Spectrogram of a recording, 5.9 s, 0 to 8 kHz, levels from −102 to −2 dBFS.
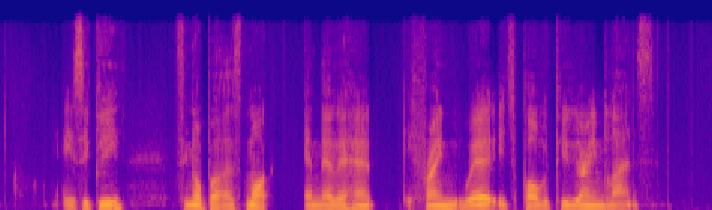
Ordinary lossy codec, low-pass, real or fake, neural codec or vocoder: none; 7.2 kHz; fake; codec, 16 kHz, 0.5 kbps, X-Codec, HuBERT features, trained on balanced general audio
